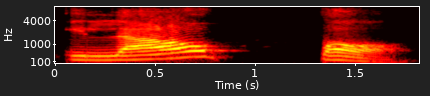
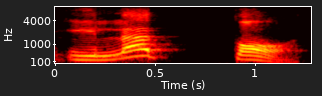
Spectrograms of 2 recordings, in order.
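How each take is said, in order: First: "ilau ta" slow, gliding into o before ta; rounded o sound. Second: "ilat ta" with a plain, short a; wrong flat vowel. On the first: Teacher corrects the mistake, "ilau ta" with two o sounds. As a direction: round "ilau" to a long la-o, then o on "ta". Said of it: "Nak masuk dalam ta dah bunyi o". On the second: Teacher shows the mistake, "ilat ta" with unrounded a. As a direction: keep the lat of "ilat ta" unrounded. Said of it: "Bukan ilat ta". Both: Shown as a demonstration.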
